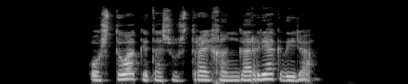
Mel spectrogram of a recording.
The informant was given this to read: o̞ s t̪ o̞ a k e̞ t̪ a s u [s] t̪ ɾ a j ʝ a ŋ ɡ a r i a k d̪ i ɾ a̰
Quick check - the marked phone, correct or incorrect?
correct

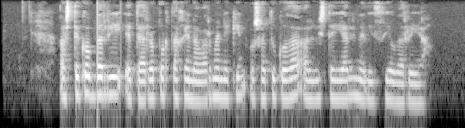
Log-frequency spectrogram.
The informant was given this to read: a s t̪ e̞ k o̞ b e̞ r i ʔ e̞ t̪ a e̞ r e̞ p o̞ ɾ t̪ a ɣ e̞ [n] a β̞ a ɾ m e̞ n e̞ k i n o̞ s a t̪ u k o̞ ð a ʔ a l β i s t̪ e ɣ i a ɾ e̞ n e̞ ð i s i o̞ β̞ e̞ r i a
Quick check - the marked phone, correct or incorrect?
correct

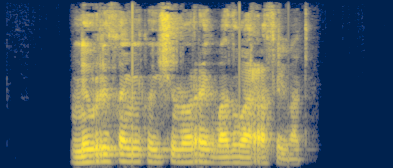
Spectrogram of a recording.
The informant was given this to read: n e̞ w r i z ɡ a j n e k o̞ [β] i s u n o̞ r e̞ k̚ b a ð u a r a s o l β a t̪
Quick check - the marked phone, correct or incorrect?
incorrect: none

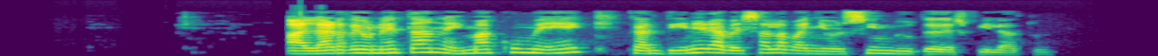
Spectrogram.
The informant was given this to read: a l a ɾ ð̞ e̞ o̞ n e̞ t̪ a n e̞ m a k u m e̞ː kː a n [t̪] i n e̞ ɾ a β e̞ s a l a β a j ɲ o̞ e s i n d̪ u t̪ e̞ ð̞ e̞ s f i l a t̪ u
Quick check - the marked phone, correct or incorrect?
correct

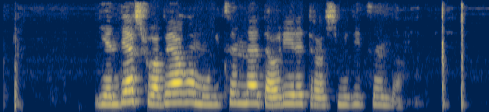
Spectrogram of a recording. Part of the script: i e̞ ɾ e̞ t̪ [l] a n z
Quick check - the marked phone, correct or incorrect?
incorrect: ɾ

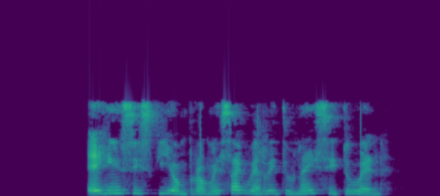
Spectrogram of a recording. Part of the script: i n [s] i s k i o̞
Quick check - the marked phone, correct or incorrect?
correct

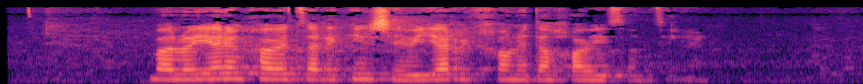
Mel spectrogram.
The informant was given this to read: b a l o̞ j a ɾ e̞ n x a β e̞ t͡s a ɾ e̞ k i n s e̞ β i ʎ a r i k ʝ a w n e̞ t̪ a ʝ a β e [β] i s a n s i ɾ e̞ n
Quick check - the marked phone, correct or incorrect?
incorrect: none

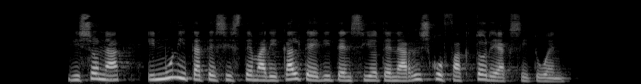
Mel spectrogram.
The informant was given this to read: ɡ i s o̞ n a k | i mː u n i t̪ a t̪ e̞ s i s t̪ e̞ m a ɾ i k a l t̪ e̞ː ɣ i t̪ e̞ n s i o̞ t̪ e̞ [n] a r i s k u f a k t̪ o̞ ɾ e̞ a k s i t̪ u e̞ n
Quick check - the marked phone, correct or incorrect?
correct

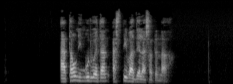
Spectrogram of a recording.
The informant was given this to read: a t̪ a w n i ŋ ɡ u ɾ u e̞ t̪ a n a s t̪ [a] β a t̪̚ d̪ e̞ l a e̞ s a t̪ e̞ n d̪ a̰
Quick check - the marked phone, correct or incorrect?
incorrect: i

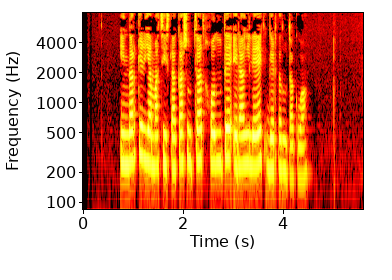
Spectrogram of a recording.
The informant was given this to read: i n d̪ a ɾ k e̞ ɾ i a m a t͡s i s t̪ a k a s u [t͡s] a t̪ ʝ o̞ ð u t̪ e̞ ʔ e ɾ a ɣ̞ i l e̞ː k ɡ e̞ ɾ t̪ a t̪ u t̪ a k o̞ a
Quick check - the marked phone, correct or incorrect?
correct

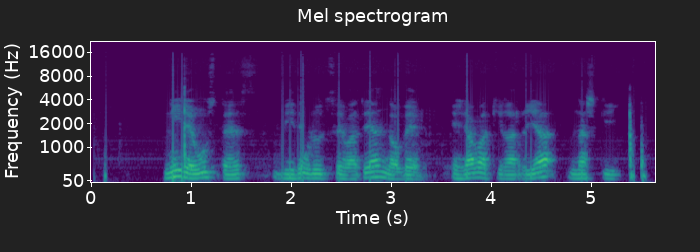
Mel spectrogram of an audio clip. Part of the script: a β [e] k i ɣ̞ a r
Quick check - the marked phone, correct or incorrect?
incorrect: a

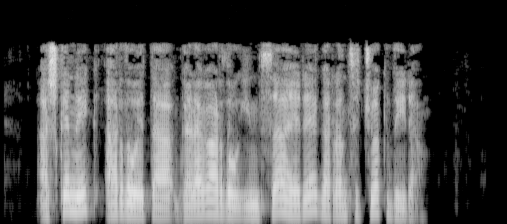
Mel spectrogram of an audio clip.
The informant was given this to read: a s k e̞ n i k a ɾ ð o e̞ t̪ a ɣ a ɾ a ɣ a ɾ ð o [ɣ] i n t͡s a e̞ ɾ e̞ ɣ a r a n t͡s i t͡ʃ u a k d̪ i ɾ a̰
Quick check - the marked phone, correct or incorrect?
correct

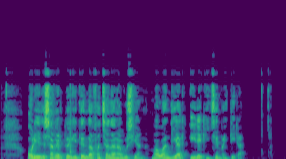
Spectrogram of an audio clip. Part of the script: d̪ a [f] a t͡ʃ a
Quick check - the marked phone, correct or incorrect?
correct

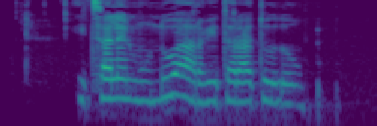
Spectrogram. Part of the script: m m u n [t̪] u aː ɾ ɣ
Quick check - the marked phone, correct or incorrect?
incorrect: d̪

